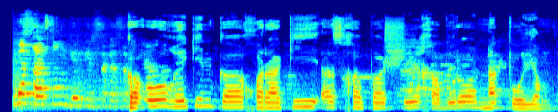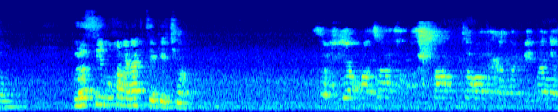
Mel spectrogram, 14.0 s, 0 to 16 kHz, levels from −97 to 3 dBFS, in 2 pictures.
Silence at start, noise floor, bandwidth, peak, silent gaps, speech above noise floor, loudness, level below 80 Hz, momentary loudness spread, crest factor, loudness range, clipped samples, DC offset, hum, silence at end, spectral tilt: 0.15 s; -64 dBFS; 10 kHz; -2 dBFS; none; 39 dB; -24 LUFS; -70 dBFS; 24 LU; 24 dB; 21 LU; under 0.1%; under 0.1%; none; 0 s; -5.5 dB/octave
